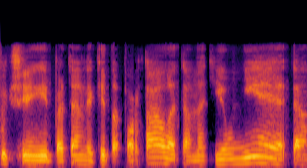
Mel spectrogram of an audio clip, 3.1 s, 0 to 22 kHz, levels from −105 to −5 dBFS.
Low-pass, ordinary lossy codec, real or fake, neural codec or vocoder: 7.2 kHz; AAC, 48 kbps; fake; codec, 44.1 kHz, 2.6 kbps, DAC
